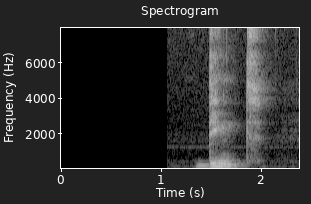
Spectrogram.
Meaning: inflection of dienen: 1. second/third-person singular present indicative 2. plural imperative
- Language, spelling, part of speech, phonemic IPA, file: Dutch, dient, verb, /dint/, Nl-dient.ogg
